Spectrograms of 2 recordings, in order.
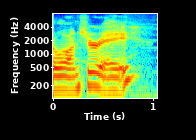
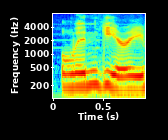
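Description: First: It is said the usual way, lon-zhuh-ray. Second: It is said like the name Lynn Geary.

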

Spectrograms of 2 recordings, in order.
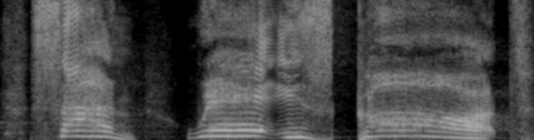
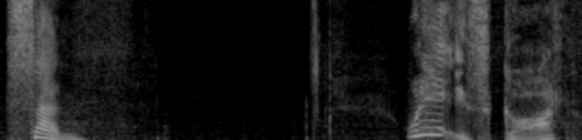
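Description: First: It is said in a raised, loud voice. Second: It is said gently and softly.

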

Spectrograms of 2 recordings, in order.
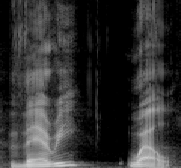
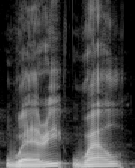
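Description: First: The two words start with different sounds. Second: Both words start with the same sound. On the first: The speaker calls it right. "это very well. В выражении very well начальные звуки разные" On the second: The speaker calls it wrong. "не"

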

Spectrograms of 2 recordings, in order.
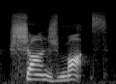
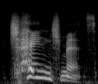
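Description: First: The word is pronounced with French sounds. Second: The word is read as English spelling suggests. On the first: The speaker calls it right. "in the French language, they would pronounce it changements" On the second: The speaker calls it wrong. "it might look like changements"

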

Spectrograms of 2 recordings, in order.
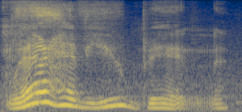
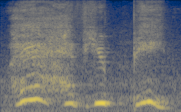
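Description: First: The voice is plain, not breathy. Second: The voice is soft and breathy. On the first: The speaker calls it wrong. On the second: The speaker calls it right. "There we go, I'll do that one. I'll make it breathy"

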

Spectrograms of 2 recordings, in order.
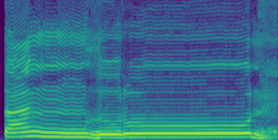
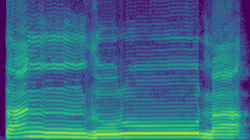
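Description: First: The word ends without the final vowel. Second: The word ends with a final vowel sound. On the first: The reading stops at this word. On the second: The reading continues without stopping here.

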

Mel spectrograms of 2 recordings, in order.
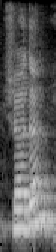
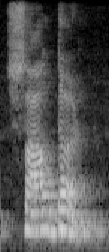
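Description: First: It is said in a British accent. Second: It is said in an American accent.

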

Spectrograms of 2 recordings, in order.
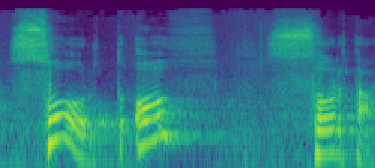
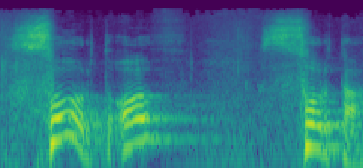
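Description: No difference in how they are said.

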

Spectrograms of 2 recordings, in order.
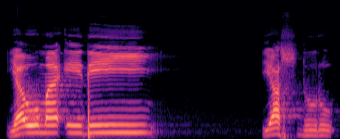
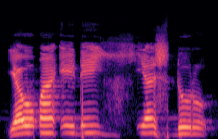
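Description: First: The nasal sound resonates through the nose. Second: The nose is pinched, so nasality is blocked. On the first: The speaker calls it right. "masuk hidung" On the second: The speaker calls it wrong. "Kita tutup hidung"

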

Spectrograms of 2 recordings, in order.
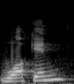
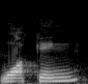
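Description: First: The ending has a casual, non-standard pronunciation. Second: The ending has the standard pronunciation. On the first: "the not as standard walk-in that everybody says" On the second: "the broad English standard walking"

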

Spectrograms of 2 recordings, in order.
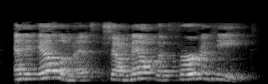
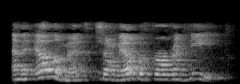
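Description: No difference in how they are said.

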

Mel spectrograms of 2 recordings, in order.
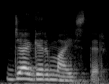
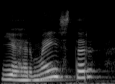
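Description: First: It is pronounced with Spanish-style sounds. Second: It is pronounced with Ukrainian-style sounds. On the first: This is how Spaniards name the brand. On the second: This is how Ukrainians name the brand.

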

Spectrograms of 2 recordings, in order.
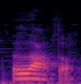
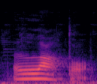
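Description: The two takes are said the same way.

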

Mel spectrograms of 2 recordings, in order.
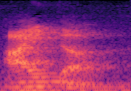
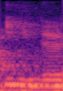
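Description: First: The word sounds harsh and German-like. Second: The word sounds soft, not German-like. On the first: "Eu não falo assim, eu acho muito ardido... Parece meio alemão" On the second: "Eu prefiro falar either"

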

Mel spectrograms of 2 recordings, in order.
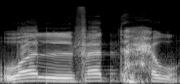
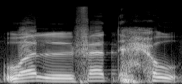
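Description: First: The last word ends with a voiced hu vowel. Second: The same.

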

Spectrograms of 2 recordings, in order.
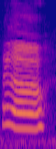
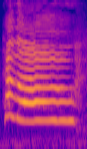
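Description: First: It is said flatly, without enthusiasm. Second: It is said with more enthusiasm.

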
